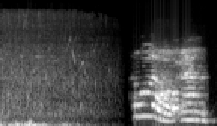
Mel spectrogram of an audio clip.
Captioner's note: birds chirping and water running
